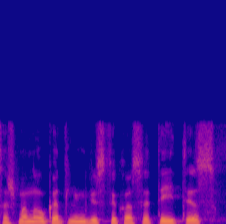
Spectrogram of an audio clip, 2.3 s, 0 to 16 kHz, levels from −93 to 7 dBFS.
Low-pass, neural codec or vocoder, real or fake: 7.2 kHz; none; real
